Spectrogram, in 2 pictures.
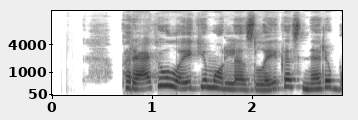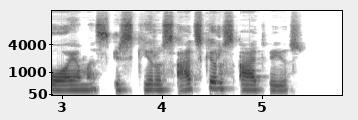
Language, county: Lithuanian, Marijampolė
